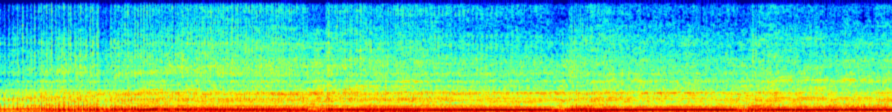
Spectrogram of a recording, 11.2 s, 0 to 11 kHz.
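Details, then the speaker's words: 1984 Yamaha YZ490 two-stroke dirt bike, first test ride: loud engine pitch climbs in steps through the gears, cleaning up and revving freely; healthy two-stroke clearing out under throttle. "[Applause] clearing out"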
